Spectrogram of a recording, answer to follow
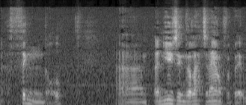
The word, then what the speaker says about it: Thingol: To those of you who have no frame of reference, this may be pronounced as Tehingol rather than Thingol, and using the Latin alphabet we'd have no idea how one would pronounce this word.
